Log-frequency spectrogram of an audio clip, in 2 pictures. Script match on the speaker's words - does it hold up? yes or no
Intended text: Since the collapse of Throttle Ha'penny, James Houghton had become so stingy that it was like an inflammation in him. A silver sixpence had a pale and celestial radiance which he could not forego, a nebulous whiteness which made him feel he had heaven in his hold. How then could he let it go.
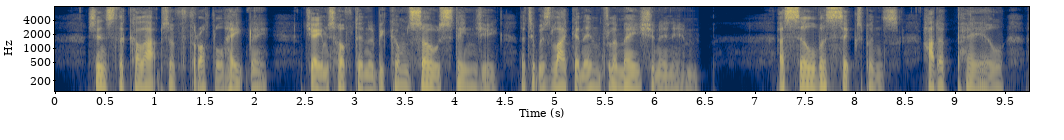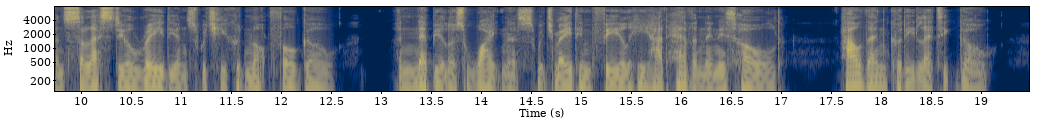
yes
